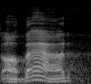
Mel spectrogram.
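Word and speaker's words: עבד: it that word for cultivate in Hebrew is pronounced a bad and the word for keeper guard is Shah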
